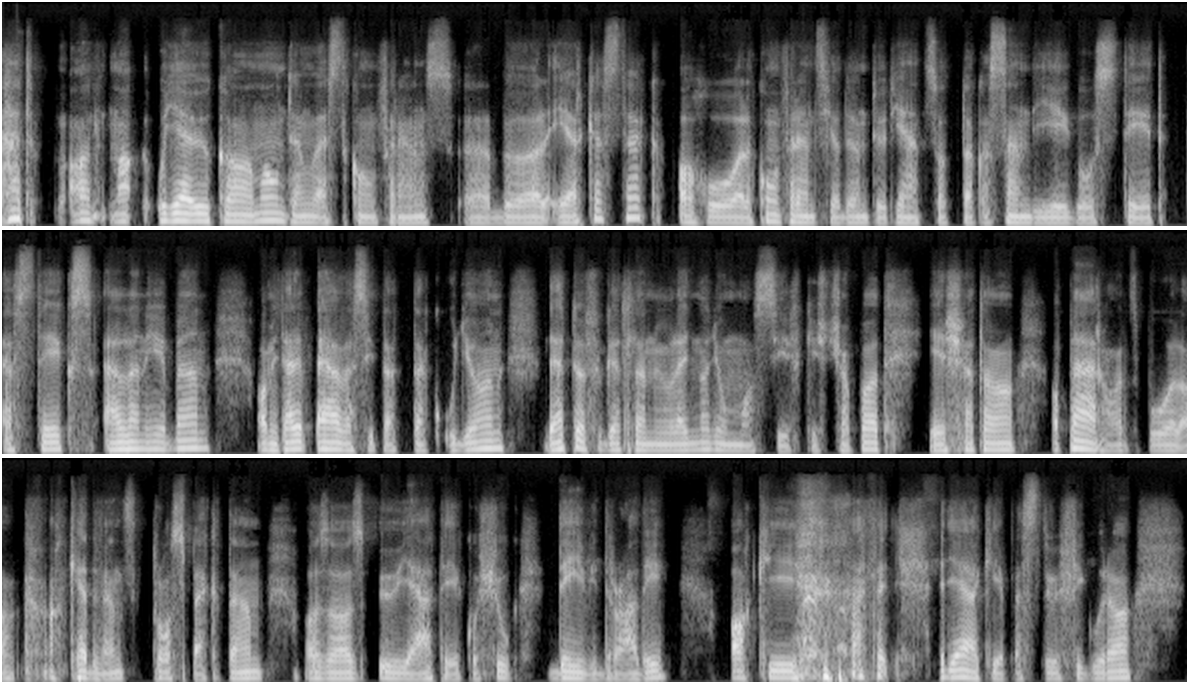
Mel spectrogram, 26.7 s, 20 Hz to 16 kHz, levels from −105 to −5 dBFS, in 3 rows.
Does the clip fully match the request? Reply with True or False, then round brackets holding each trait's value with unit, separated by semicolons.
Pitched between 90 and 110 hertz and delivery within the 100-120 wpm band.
True (95 Hz; 115 wpm)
